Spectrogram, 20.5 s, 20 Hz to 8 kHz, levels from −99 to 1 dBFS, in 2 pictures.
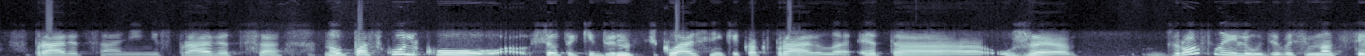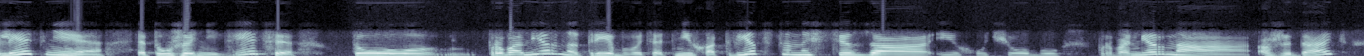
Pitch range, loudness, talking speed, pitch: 190-260 Hz, -17 LUFS, 90 wpm, 220 Hz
